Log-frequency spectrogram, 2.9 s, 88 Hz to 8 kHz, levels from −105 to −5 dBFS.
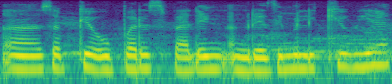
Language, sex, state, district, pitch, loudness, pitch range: Hindi, female, Delhi, New Delhi, 200 Hz, -14 LUFS, 195-210 Hz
